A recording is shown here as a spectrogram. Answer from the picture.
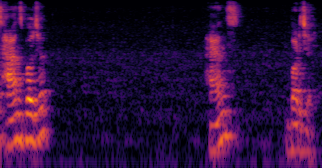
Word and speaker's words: Berger: So, Berger rhymes with burger.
